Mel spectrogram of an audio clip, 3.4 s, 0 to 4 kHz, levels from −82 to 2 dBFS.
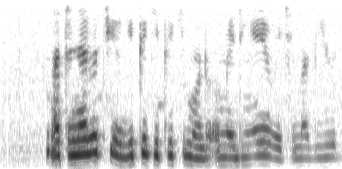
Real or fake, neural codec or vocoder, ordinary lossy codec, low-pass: real; none; none; 3.6 kHz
